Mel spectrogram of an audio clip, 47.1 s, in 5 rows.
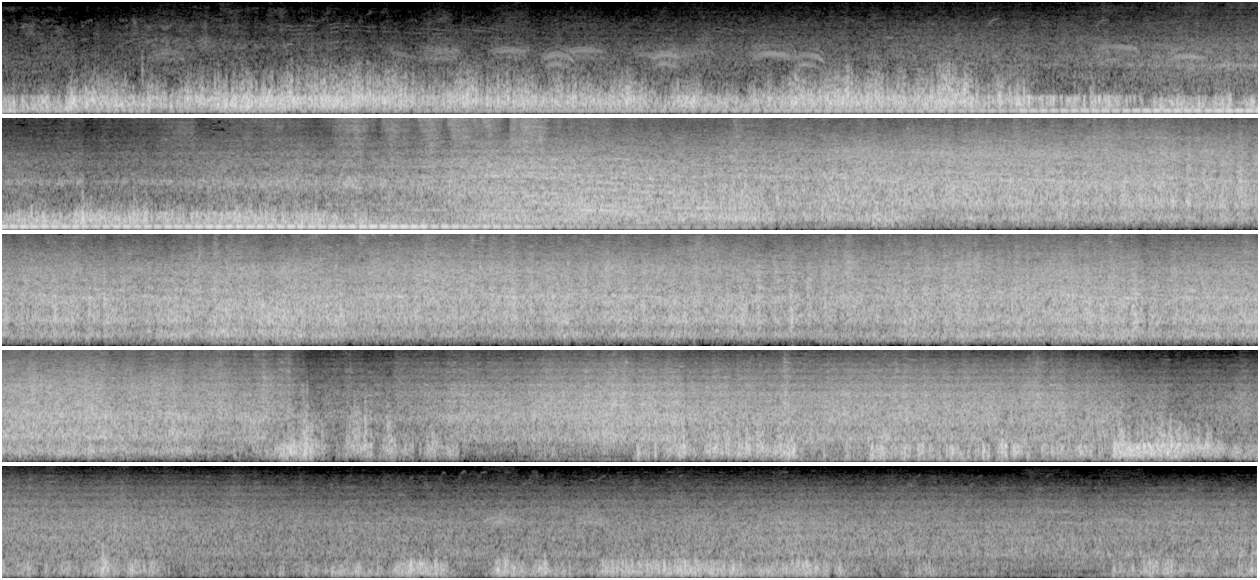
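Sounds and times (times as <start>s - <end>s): train wheel and rail rush: 0.0s - 47.0s
clickety-clack of wheels: 14.8s - 41.3s.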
